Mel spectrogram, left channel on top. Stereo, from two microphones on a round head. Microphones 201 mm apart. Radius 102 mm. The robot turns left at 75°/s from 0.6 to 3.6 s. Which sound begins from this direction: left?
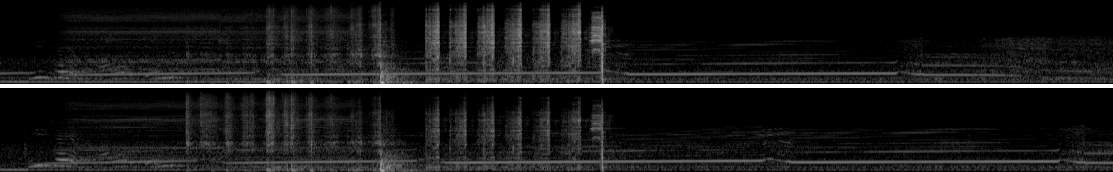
A camera shutter, at 4.2 s.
